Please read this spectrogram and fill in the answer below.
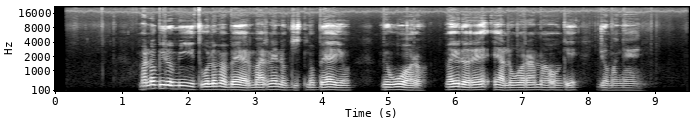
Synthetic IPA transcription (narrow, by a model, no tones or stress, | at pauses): manɔbiɾomiit̪wolomabɛrmarnɛnɔɡikmabɛjɔ | mɪwɔɾɔ | majʊdɔɾɛalwɔɾamao̰ŋɡe | d͡ʒɔmaŋɛɲ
